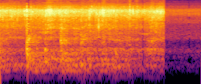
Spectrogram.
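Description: Onions sautéing with ginger-garlic paste for an onion tomato gravy, a bright steady sizzle with a few stirring scrapes, close by, cutting off abruptly near the end.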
